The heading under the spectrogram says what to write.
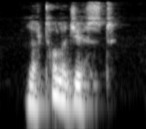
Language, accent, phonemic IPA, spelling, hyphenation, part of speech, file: English, Southern England, /ləˈtɒləd͡ʒɪst/, lotologist, lot‧o‧log‧ist, noun, LL-Q1860 (eng)-lotologist.wav
- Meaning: A person who collects lottery tickets as a hobby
